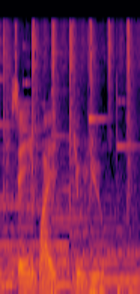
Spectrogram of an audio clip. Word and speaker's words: じゅう: 罗马拼音按照前面所说的规则，会变成 zyuu，有两个 u，所以就是把 u 的这个音拉长，就是长音。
